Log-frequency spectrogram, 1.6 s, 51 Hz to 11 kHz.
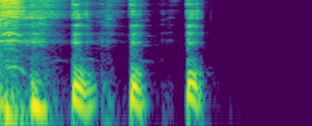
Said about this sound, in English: I wonder what's in your throat. I know. He's been coughing and choking for like 10 minutes.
